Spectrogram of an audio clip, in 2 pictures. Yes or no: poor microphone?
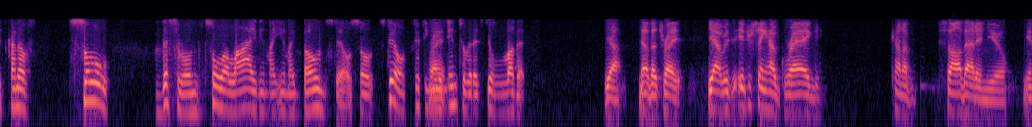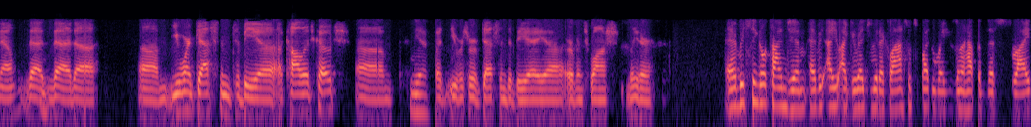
no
